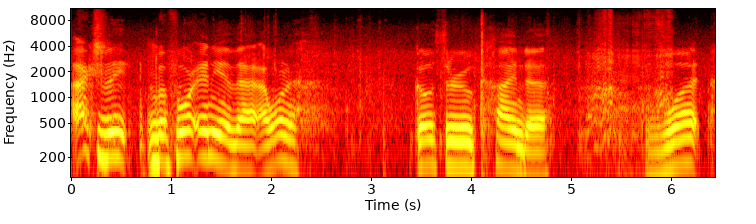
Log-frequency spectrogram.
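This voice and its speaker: Against noticeable background noise, a man speaks at a fairly slow pace with very even loudness, ordinary pitch variation and long, frequent pauses. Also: fairly high pitch for a man. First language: not English. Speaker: photography vlogger. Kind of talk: casual vlog. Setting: outdoors.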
